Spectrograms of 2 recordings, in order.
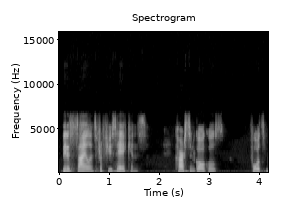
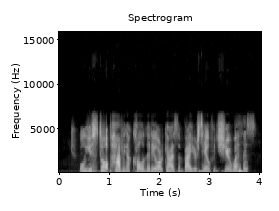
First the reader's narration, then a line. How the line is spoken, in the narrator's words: Rodney, patience personified, who finally blurts out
